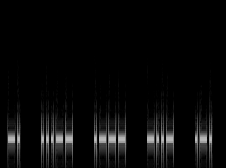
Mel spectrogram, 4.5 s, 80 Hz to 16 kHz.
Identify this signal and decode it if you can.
Morse code, heard as a keyed tone, about 25 wpm, spaced as for 14 wpm, 700 Hz. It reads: N3JXR
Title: USA Call Signs - 5 Characters - 3x Character Spacing - 25wpm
